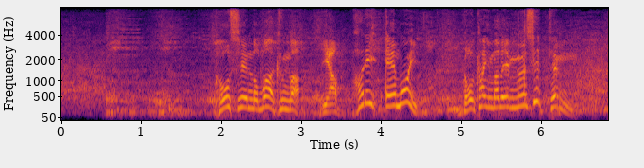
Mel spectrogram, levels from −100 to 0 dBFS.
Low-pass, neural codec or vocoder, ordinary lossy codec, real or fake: none; codec, 16 kHz, 4 kbps, FreqCodec, larger model; none; fake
